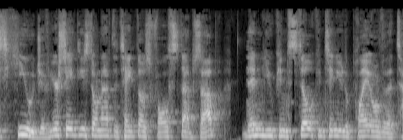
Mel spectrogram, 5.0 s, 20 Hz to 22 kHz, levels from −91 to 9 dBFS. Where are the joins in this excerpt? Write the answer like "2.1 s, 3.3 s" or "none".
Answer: 2.9 s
